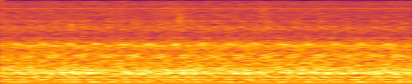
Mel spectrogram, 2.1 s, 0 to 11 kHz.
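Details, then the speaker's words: VW Golf Mk4 PD130 diesel after injector loom replacement and EGR refit, heard from inside the cabin: muffled, even diesel hum, smooth steady beat, no vibration or misfire; healthy idle. "there's there's no vibration it's it's running just like it should run"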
